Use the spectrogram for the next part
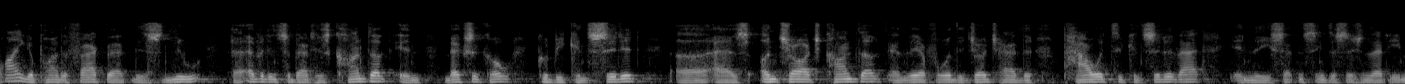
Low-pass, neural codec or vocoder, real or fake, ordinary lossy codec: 7.2 kHz; none; real; Opus, 24 kbps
